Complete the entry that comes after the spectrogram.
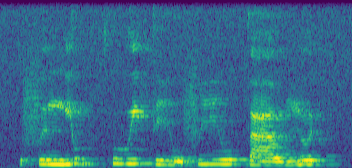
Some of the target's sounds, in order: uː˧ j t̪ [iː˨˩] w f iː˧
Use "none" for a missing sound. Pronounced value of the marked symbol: iː˨˩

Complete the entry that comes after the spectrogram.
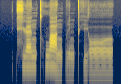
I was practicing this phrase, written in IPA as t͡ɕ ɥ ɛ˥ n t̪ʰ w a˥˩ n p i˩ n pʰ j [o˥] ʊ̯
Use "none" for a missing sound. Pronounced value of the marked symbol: o˥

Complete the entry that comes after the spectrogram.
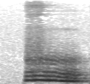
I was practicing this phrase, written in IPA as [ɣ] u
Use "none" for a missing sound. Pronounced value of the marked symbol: ɣ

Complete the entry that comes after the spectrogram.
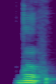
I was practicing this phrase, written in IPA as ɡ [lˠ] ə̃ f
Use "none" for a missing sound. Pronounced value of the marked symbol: l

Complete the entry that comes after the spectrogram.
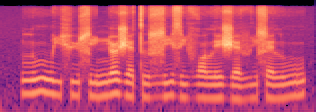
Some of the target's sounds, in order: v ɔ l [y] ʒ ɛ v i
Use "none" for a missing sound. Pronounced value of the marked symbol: e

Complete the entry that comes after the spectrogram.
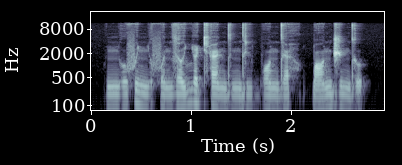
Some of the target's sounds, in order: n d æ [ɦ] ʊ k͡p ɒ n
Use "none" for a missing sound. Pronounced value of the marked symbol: h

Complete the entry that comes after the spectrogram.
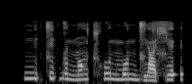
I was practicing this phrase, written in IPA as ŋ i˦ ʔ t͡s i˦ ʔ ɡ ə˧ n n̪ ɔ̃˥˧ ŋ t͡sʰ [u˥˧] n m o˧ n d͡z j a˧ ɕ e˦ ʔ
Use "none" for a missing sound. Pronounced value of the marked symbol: u˧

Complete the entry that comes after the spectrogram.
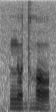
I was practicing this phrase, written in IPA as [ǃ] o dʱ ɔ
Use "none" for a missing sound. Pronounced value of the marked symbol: n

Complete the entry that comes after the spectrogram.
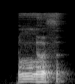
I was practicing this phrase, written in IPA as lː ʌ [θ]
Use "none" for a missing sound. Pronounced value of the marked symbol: θ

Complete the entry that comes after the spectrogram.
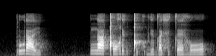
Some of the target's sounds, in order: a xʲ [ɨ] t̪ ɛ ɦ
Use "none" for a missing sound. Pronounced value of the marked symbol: ə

